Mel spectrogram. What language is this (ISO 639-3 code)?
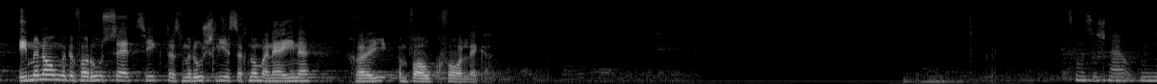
gsw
